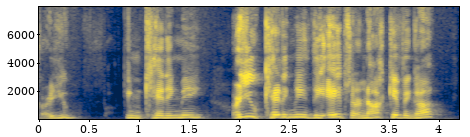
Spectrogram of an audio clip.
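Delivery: high, frantic freak-out, total disbelief. Imagining a boss snapping his putter in rage: imitating Ken Griffin freaking out. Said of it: "Ken is there just, like, freaking out".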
